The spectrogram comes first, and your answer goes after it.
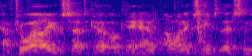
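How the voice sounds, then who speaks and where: A man with a very deep, low voice talks at a very fast pace, with audible room echo and noticeable background noise. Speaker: podcaster. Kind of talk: panel discussion.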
